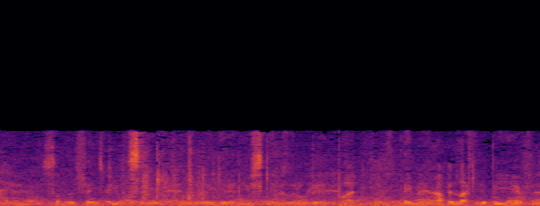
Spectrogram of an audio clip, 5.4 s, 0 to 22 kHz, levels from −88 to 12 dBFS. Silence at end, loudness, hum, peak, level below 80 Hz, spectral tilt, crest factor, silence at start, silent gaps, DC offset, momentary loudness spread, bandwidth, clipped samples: 0 s; -24 LUFS; none; -6 dBFS; -48 dBFS; -4.5 dB/octave; 18 dB; 0 s; none; under 0.1%; 6 LU; 8.4 kHz; under 0.1%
